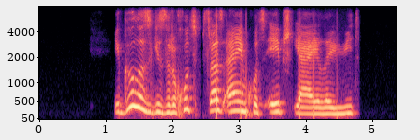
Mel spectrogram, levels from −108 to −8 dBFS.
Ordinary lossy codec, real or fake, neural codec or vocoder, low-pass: Opus, 24 kbps; real; none; 7.2 kHz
